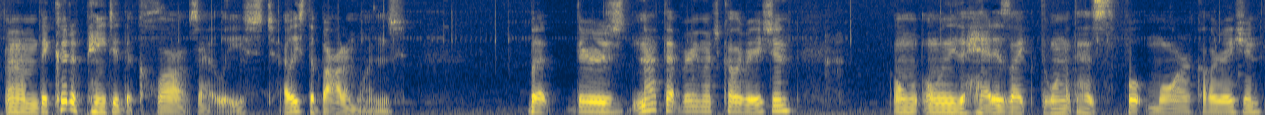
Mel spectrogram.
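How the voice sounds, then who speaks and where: A man's voice: on the low side, unhurried, darkish tone. A man with a cold, reviewing a toy in a casual, rambling way, full of ums and uhs, filmed at home on a camera mic. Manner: rambling and hesitant, with many fillers. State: has a cold.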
